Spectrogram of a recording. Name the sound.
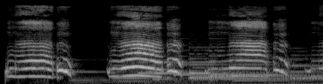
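newborn baby crying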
